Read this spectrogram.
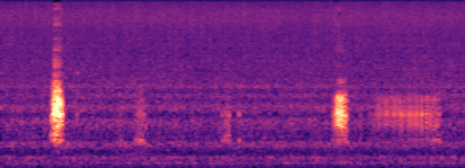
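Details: Wild Tago's brown frog by the Kamo River gorge, Itoshima, Fukuoka, Japan, recorded in April: two strong croaks about three seconds apart, soft notes between, and a trailing rapid pulsed series, with steady running-water background.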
